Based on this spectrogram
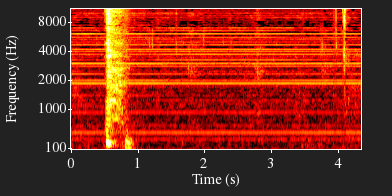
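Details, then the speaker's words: Bench-tested non-ASR throttle body actuator from a Mercedes E320, powered on: faint, steady electrical hum with no rattle or buzz, a healthy sound that stops when power is cut; unit holds idle position, judged not the cause of idle issues. "you hear this huming sound this is a nice healthy sound if I shut it down you will hear that there is no more noise"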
